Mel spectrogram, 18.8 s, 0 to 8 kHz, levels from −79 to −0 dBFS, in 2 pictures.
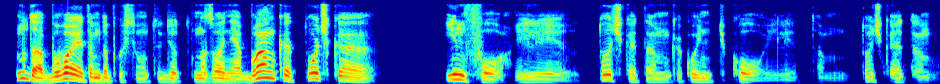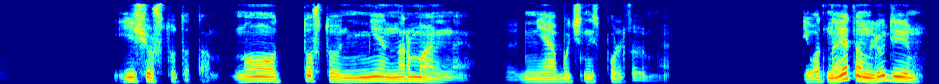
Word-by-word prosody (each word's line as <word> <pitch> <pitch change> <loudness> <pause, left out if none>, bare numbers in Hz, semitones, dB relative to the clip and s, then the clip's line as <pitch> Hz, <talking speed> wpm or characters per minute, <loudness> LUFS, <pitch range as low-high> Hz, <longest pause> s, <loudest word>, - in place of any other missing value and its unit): Ну 215 +2 +1
да, 160 - +7
бывает 150 - +7
там, 125 -3 +2
допустим, 110 -3 -4
вот 100 - -14
идет 110 0 -6
название 105 -2 +1
банка, 225 - +6 1.5
.info 155 - +2
или 95 -3 -6 0.2
точка, 175 0 0
там 100 -3 -9
какое-нибудь, 105 +1 -7
ко 80 -4 -5
или 80 +1 -20
там 80 -3 -25
точка, - - -4
там 90 -3 -13 1.1
еще 125 +1 0
что-то - - -5
там. - - -24
Но 135 +2 -2 0.2
то, 155 - -2
что 130 -4 -2
не 125 +4 -1
нормальное, 125 -9 -4 0.3
э, 85 0 -29
необычно 110 +3 -4
используемое. 90 -8 -13 1.3
И 100 - -7
вот 115 - -5
на 115 +1 +1
этом 165 -11 +3
люди 135 -3 0
110 Hz, 110 wpm, -20 LUFS, 95-135 Hz, 1.5 s, да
